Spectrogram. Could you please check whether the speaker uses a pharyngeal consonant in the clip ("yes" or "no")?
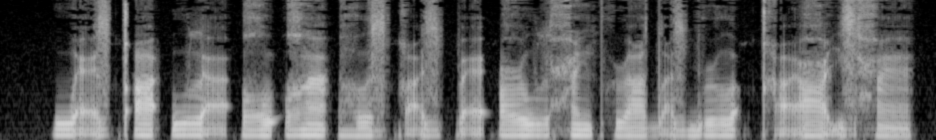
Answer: yes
